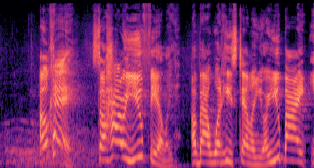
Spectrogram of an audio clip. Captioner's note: audience exclaiming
